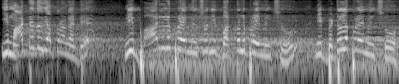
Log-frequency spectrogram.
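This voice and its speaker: Pastor guy preaching hard, repeats himself, shouts now and then, long church reverb. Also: very high-pitched, expressive, moderate pace. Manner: emphatic preaching, repeats phrases, bursts into shouting. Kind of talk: sermon. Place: church hall. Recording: echoey hall with long reverb.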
